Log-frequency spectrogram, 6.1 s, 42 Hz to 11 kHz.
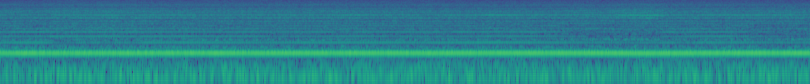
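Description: Electric ducted fan of an HSD 105mm Super Viper RC jet, heard from an onboard camera in flight: a steady whine holding one pitch, over a low rumble of wind.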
